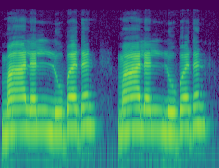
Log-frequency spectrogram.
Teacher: یہاں پر تنوین کے بعد حروف ادغام میں سے لام آیا ہوا ہے تو یہاں پر بھی بغیر گننے کے ادا کریں گے۔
